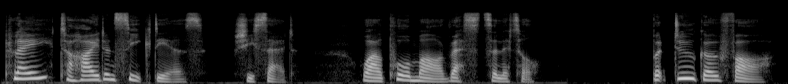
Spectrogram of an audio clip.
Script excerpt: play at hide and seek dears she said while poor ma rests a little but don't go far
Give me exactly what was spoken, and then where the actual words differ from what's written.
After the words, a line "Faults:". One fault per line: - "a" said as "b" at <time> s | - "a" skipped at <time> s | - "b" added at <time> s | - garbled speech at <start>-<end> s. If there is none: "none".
play to hide and seek dears she said while poor ma rests a little but do go far
Faults:
- "at" said as "to" at 0.6 s
- "don't" said as "do" at 6.7 s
